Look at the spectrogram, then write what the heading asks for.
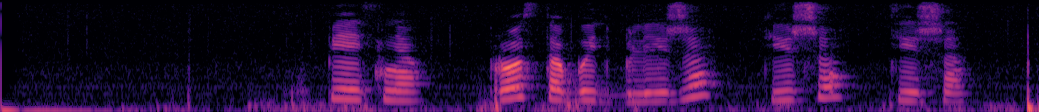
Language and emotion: Russian, neutral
